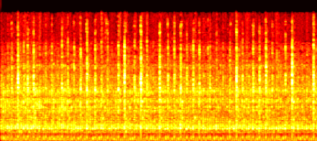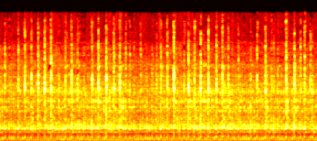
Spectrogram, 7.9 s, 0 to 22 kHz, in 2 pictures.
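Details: 1989 Husqvarna 50 chainsaw, sat years with old gas, after carb clean: steady, even high-pitched two-stroke buzz with no misses, surging or knocks; running cleanly and well tuned.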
